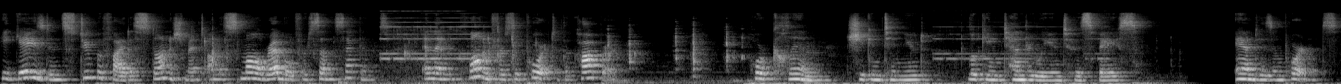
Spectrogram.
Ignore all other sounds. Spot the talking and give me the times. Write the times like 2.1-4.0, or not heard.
0.0-6.2, 7.4-11.5, 12.3-13.3.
